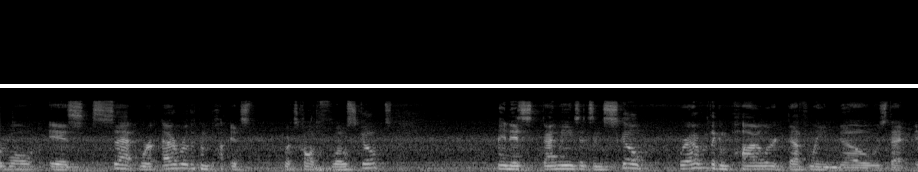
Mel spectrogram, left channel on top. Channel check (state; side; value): silent; left; 57 dB below the other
